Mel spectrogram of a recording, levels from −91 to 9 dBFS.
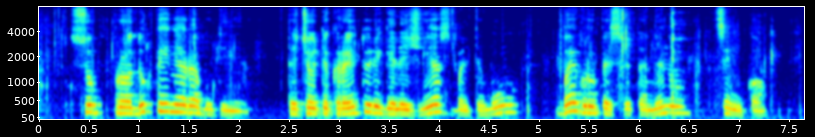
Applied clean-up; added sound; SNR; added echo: neural mask model RNNoise.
